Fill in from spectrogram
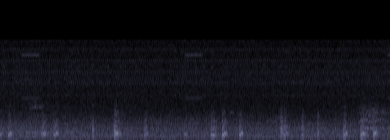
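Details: Wild Black-legged Kittiwakes, plentiful breeders in mid-May on the Ona/Sandøy islands, Møre and Romsdal, coastal Norway: a dense chatter of overlapping nasal, clipped calls from many birds, rising and falling quickly, almost continuous across the clip.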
